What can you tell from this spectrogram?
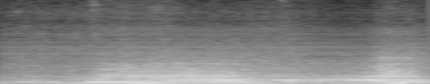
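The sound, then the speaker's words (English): A loud truck engine revs outside, its deep harmonic roar rising and swelling twice over a couple of seconds, steady and dominating the scene. “the other truck's jacked up that high. Okay, why do you need to have it that loud?”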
